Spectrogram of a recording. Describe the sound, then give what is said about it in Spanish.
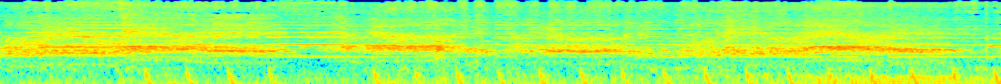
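A large crowd shouts and cheers continuously in the streets of Santander during an overnight celebration, many voices blending into a loud, sustained roar with chanting swells and rhythmic pulses throughout. “Gritos y celebración en diferentes zonas de Santander, que fue la celebración más multitudinaria”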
